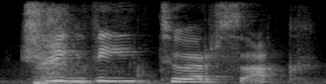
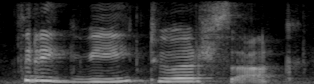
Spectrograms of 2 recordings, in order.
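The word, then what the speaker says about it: Tryggvi Tuirseach: one, and believe me, he is pronounced Tryggvi Tuersak. That is what Berza said, so don't correct me in the future when I slaughter his name, please. It's Tryggvi Tuersak.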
